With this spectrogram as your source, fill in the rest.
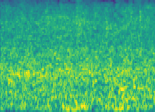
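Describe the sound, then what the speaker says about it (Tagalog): Steady heavy rain at a house construction site, a dense unbroken hiss of drops falling on surfaces, loud and close with no voices. "inabutan na kami ng ulan ni Ray."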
